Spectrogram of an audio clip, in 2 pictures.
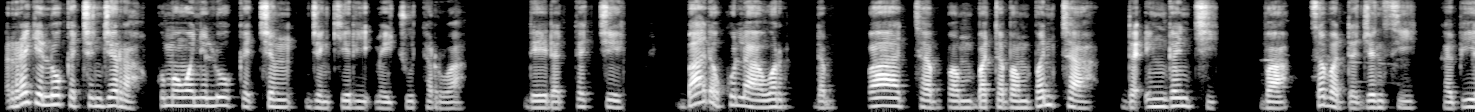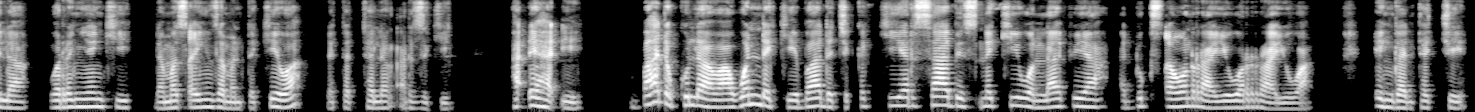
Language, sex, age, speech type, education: Hausa, male, 30-45, spontaneous, primary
